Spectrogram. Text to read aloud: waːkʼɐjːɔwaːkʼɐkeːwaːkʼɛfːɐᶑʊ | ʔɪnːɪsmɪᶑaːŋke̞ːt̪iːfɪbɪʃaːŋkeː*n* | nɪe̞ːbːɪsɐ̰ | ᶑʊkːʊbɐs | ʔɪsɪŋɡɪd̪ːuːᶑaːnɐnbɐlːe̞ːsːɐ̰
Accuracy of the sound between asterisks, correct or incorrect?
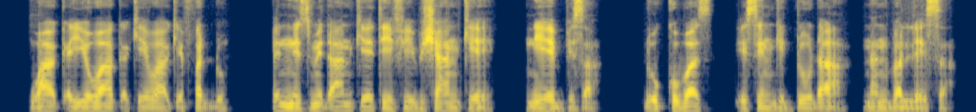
incorrect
